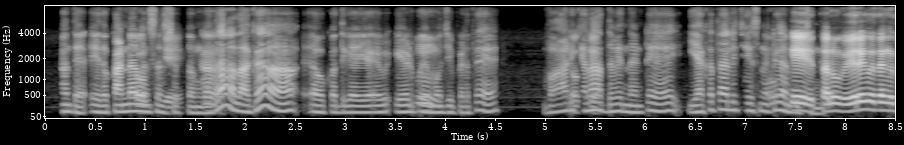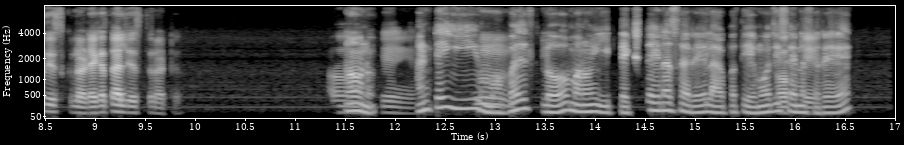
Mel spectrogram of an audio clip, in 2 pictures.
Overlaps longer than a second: none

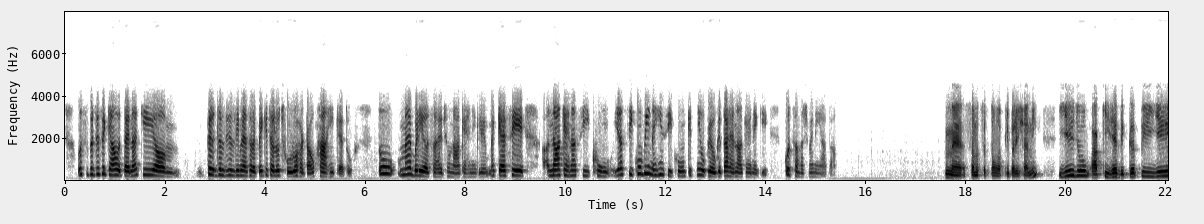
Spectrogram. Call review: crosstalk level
none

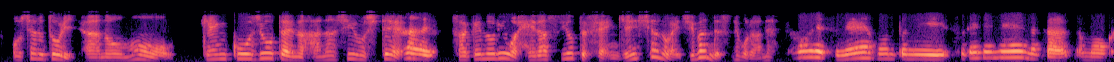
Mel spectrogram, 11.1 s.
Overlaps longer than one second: none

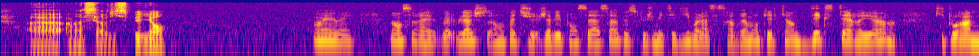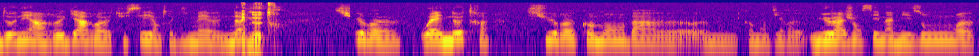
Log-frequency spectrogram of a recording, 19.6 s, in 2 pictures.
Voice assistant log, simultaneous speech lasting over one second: none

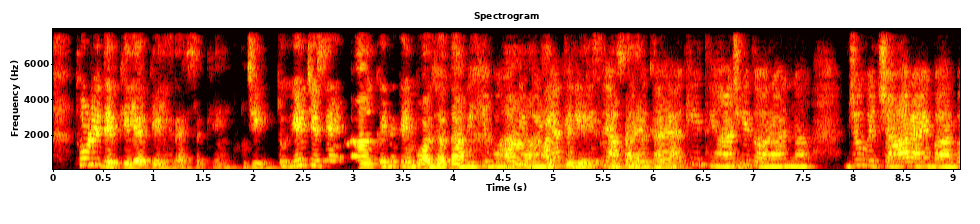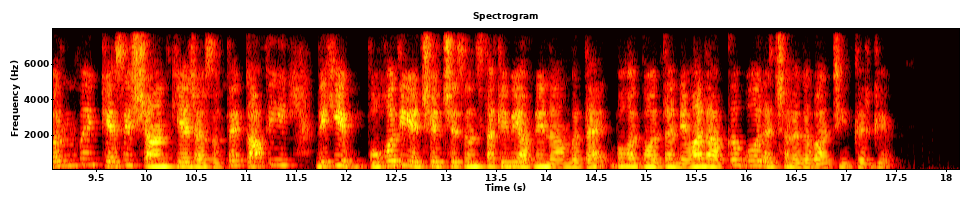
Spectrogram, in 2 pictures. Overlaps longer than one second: present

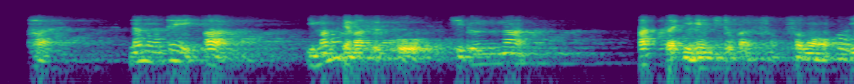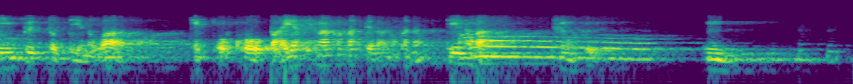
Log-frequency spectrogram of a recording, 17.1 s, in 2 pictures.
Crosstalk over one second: none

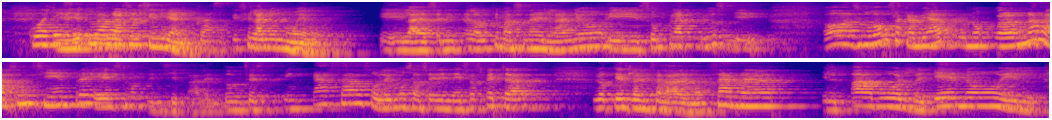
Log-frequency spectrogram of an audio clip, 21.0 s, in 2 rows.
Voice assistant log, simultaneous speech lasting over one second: present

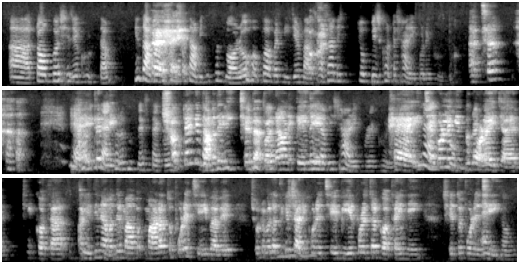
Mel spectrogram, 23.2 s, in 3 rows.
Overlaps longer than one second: present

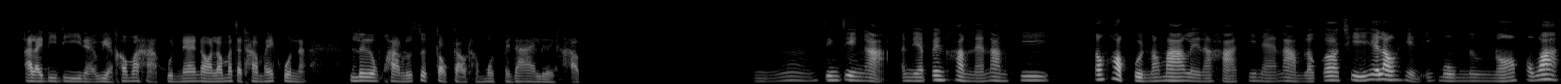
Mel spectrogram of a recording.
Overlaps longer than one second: none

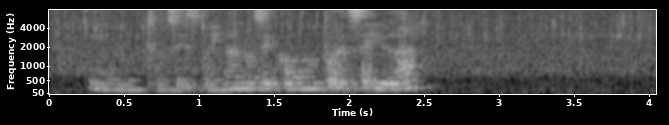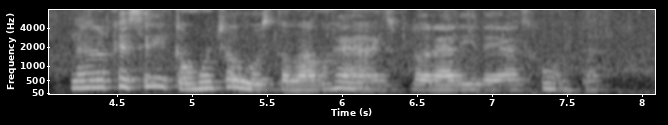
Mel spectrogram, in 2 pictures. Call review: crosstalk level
none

